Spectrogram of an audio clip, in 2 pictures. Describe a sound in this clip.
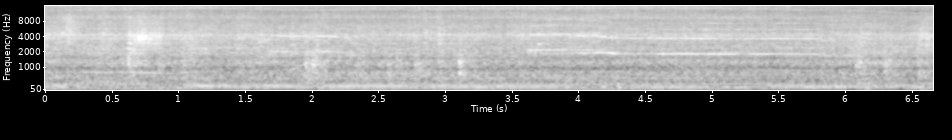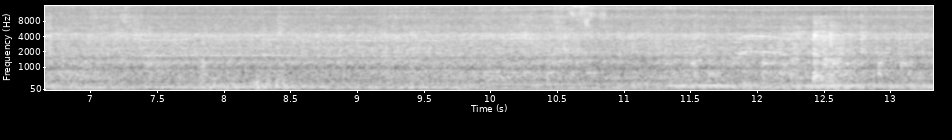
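A diesel excavator engine rumbles steadily close by, rising and falling as it works.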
